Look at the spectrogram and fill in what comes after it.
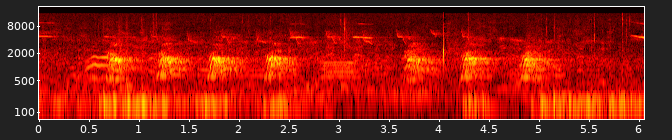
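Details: Dog named Cheetah Oet de Poeterie at the KG Sirius agility Jumping 1 competition, giving a run of about seven sharp, harmonic barks spaced roughly half a second apart, with a short break midway, over a steady low rumble of background noise.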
